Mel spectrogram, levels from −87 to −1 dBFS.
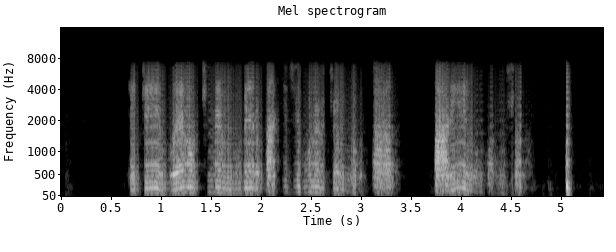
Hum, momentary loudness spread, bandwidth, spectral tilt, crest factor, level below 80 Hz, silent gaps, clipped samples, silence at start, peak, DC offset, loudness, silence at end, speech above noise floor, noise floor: none; 14 LU; 7.8 kHz; -5 dB/octave; 22 dB; -56 dBFS; none; under 0.1%; 0.7 s; -8 dBFS; under 0.1%; -30 LUFS; 0.35 s; 56 dB; -85 dBFS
